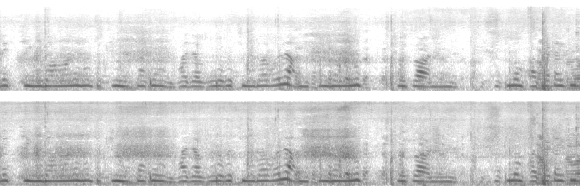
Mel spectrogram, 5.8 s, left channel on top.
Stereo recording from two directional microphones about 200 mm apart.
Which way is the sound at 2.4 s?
5° right (ahead or behind).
